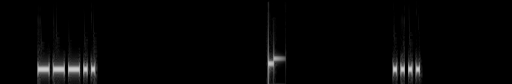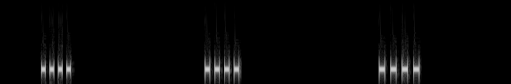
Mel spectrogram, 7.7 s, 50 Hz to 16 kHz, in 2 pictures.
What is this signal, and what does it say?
Morse code, heard as a keyed tone, about 37 wpm, spaced as for 8 wpm, 700 Hz. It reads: 8 HHHH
